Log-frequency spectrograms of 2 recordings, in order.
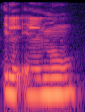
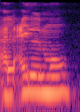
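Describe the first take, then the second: First: The article starts with a non-'a' vowel. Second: The article starts with an 'a' vowel. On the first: The speaker calls it wrong. "Tidak dibaca il-ilmu" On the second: The speaker calls it right. "itu dibaca fathah"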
